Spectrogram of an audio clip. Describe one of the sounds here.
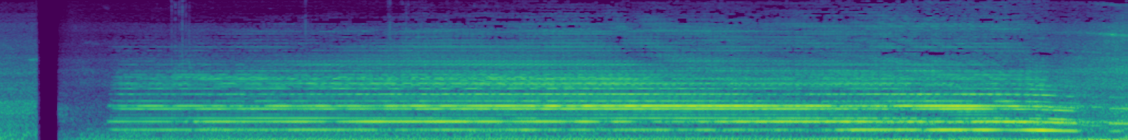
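A diesel locomotive sounds a long, loud, steady horn as it approaches.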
